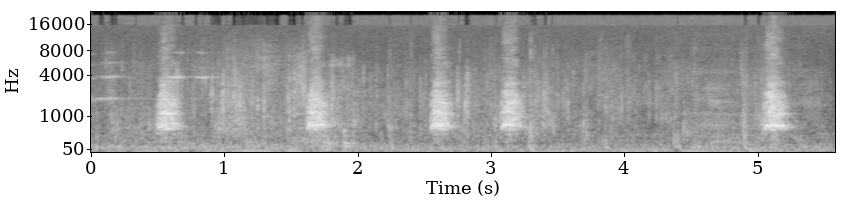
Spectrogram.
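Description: dog barking

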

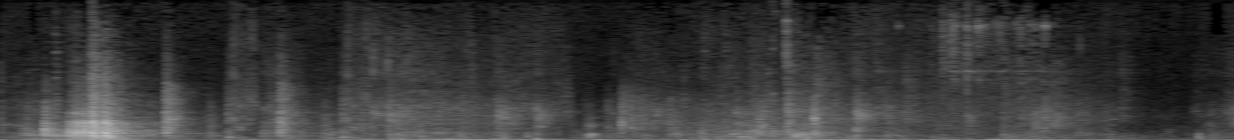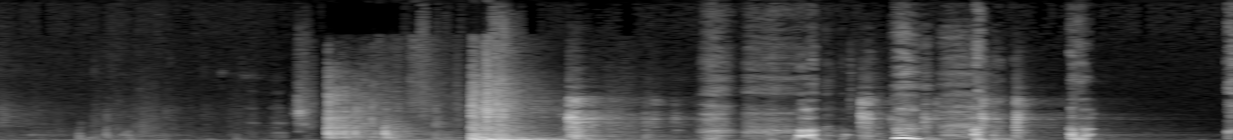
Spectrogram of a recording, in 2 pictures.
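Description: door being opened

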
